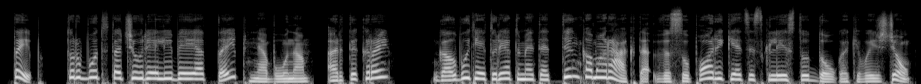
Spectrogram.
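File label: Lithuanian, female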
